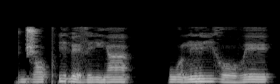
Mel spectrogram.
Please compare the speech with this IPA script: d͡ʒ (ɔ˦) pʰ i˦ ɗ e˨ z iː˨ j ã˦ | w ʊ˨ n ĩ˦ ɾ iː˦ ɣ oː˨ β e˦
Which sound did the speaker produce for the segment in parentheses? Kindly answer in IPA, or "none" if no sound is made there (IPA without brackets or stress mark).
ɔ˨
